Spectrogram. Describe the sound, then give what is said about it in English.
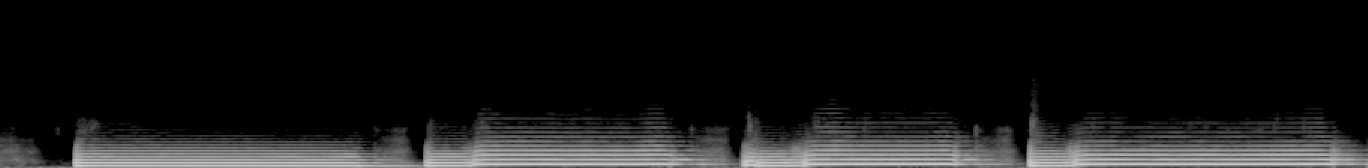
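A kosher shofar made from kudu horn is blown in four long, steady blasts, each a loud, brassy tone rich in overtones, the last three starting with a quick upward break in pitch. “This is also a shofar, but it is from the kudu animal. And this is also a kosher shofar. And it sounds like this.”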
